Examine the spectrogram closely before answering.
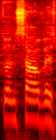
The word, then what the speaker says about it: Gonçalves: As Pedro, I believe it's actually pronounced Gonçalves, but I'm going to pronounce Goncalves.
